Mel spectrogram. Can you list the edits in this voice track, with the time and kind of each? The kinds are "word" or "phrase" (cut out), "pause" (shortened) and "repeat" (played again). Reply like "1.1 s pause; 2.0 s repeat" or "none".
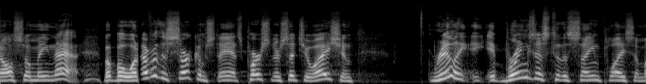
none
